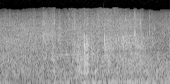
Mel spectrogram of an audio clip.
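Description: Small ocean surf washes and hisses around a paddleboarder in a steady, close rush of water with heavy wind buffeting the microphone throughout.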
